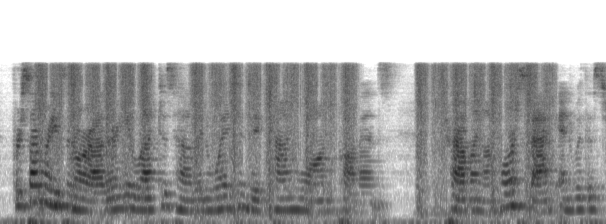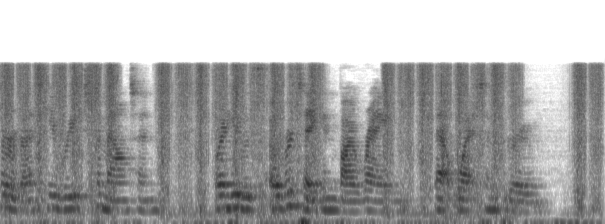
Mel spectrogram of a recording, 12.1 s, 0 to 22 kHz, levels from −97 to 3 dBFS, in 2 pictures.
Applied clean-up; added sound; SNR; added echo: none; Domestic sounds, home sounds; 4 dB; reverberation time 0.3 s.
